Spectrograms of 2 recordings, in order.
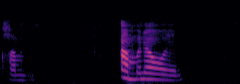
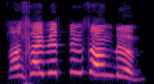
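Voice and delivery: relieved outburst; 6 semitones higher, 15 dB louder, slower than usual. Real, not acted. Relief after nearly losing round.

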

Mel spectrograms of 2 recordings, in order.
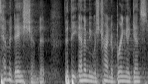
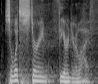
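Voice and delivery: ordinary delivery

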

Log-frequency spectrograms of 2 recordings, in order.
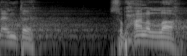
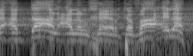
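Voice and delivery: declaiming; 10 semitones higher, 6 dB louder than usual. Retold or imitated. Preacher declaims the Prophet's saying.

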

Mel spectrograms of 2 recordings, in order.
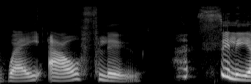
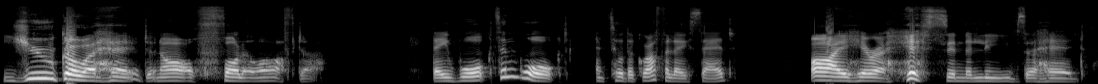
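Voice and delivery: Gruffalo voice; 4 semitones lower than usual. Acted. Gruffalo threatens the mouse, low and hungry. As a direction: growl it like a hungry beast.

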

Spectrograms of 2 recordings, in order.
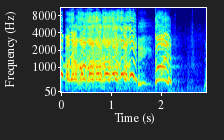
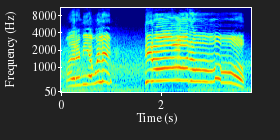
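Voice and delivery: rising shout into a long high wail; excited yell; 10 semitones higher, 6 dB louder, much slower than usual. Real, not acted. Fan watching a shot on goal miss, excited yell. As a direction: build to a loud, drawn-out cry of dismay.

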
